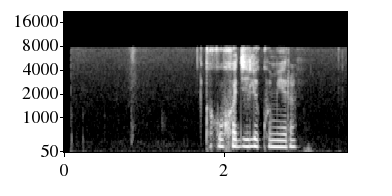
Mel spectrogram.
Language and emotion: Russian, neutral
